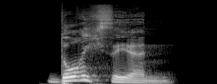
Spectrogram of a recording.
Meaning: 1. to look through 2. to review, to revise, to inspect
- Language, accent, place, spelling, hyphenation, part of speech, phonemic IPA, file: German, Germany, Berlin, durchsehen, durch‧se‧hen, verb, /ˈdʊʁçˌzeːən/, De-durchsehen.ogg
